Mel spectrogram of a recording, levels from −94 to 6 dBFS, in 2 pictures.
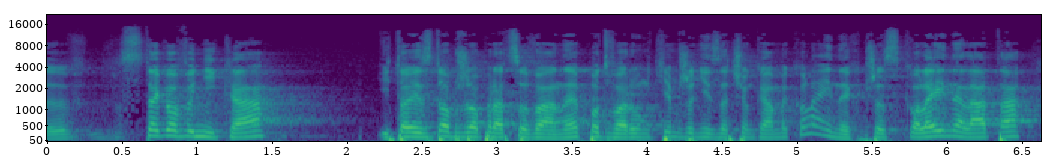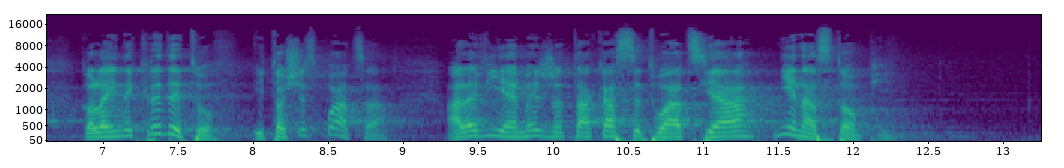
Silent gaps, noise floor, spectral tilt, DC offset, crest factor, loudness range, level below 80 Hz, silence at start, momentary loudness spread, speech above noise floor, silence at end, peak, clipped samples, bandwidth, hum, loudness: none; -68 dBFS; -5 dB/octave; under 0.1%; 18 dB; 2 LU; -40 dBFS; 0 s; 11 LU; 38 dB; 0.9 s; -12 dBFS; under 0.1%; 14.5 kHz; none; -30 LUFS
